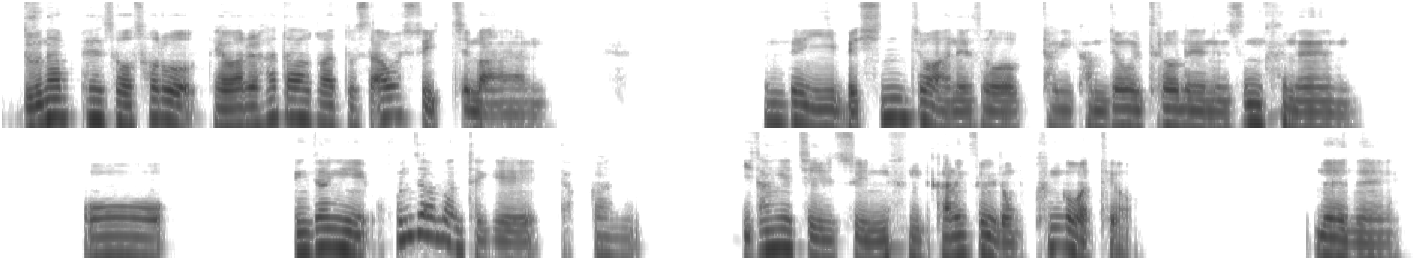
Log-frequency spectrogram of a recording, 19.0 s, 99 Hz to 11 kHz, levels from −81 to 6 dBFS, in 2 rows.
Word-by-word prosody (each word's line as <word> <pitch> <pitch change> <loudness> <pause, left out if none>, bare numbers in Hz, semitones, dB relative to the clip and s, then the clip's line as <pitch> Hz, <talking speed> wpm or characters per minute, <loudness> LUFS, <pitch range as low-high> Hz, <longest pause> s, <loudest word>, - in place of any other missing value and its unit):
눈앞에서 140 +1 +4
서로 140 -1 +3
대화를 110 +2 +4
하다가도 140 -7 +1
싸울 155 +8 +1
수 145 - -4
있지만 85 -2 -2 1.4
근데 125 0 0
이 100 -3 0
메신저 140 +9 0
안에서 95 -1 0
자기 100 -2 -6
감정을 95 +1 0
드러내는 95 -4 0
순간은 90 -5 -1 1.0
어 110 0 -1 0.9
굉장히 135 -1 +4 0.2
혼자만 210 - +1
되게 95 -4 -4 0.2
약간 105 -2 -11 0.7
이상해질 140 -8 +1
수 100 - -7
있는 95 0 0 0.3
가능성이 115 +1 +2
너무 90 -2 0
큰 155 - -5
것 145 - +4
같아요. - - -1 1.2
네네. 90 -6 0
110 Hz, 225 characters per minute, -25 LUFS, 95-135 Hz, 1.4 s, 눈앞에서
